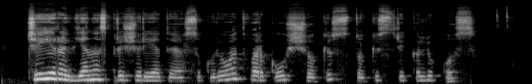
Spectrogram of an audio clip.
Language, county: Lithuanian, Alytus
